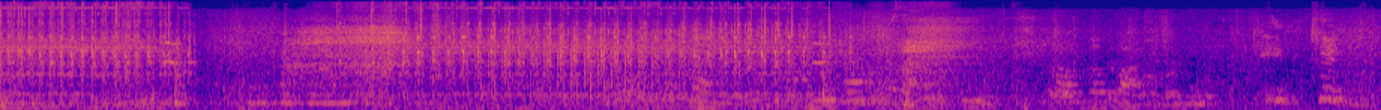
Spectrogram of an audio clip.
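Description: A sewing machine runs steadily while stitching a pheran at a boutique, its rapid needle chatter continuous and close, with a voice and other talk faintly over it.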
